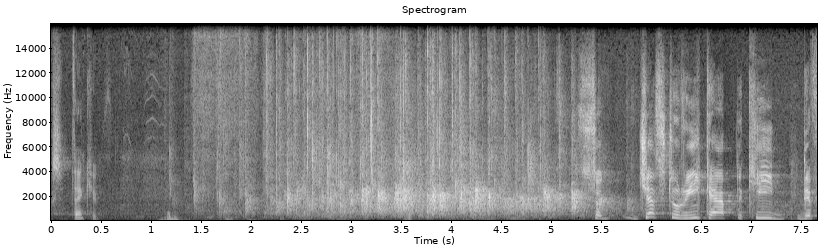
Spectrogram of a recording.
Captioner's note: applause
